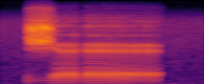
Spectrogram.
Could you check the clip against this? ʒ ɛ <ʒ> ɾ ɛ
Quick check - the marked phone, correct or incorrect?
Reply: incorrect: none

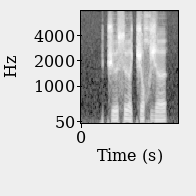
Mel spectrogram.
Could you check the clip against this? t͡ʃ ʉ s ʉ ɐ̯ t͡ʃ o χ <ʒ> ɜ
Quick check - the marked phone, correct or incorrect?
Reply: correct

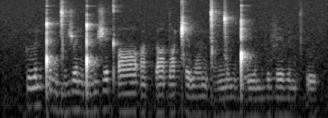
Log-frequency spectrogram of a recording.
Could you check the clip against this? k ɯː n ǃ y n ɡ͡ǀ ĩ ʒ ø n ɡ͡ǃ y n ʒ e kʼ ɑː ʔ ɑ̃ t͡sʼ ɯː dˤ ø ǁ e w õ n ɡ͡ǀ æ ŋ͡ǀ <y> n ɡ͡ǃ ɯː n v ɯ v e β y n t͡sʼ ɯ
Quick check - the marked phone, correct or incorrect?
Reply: correct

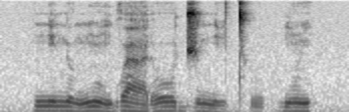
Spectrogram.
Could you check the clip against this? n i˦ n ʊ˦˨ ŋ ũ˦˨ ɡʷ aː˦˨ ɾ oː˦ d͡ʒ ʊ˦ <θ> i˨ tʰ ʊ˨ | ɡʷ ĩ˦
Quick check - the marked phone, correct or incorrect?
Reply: incorrect: n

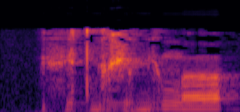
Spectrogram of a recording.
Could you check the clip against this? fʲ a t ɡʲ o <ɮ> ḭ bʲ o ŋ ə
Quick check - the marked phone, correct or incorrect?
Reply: incorrect: ʒ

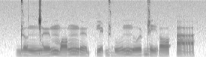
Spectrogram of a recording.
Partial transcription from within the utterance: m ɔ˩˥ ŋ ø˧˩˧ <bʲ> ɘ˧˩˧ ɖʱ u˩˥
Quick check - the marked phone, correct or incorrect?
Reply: incorrect: pʲ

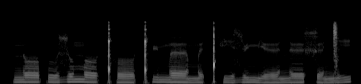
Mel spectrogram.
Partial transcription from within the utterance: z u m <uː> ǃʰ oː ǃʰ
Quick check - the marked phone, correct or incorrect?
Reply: incorrect: oː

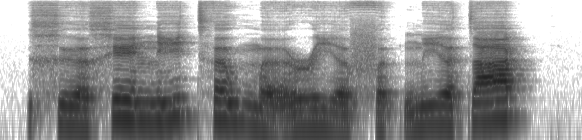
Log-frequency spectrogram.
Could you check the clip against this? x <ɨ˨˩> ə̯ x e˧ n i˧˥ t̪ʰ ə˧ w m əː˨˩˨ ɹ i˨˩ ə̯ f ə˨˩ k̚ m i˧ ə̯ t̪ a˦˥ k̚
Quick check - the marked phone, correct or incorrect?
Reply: correct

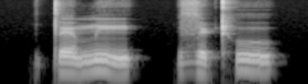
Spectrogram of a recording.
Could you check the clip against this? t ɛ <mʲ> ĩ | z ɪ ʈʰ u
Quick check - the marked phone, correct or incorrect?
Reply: incorrect: m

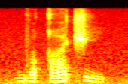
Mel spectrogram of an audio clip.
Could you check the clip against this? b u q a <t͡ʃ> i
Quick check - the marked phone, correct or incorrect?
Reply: correct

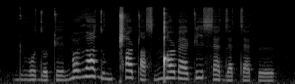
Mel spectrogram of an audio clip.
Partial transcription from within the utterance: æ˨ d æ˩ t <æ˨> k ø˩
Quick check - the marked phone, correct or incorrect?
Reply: incorrect: æ˩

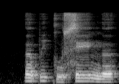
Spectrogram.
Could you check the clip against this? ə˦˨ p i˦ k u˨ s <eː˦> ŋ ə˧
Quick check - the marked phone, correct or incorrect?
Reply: correct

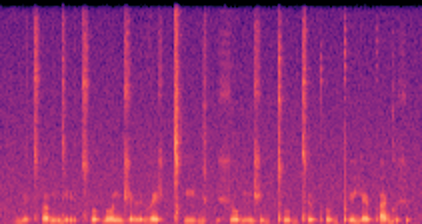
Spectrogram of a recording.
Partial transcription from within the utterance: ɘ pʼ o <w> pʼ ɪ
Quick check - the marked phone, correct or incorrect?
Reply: incorrect: b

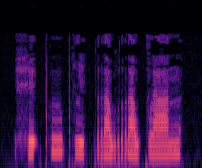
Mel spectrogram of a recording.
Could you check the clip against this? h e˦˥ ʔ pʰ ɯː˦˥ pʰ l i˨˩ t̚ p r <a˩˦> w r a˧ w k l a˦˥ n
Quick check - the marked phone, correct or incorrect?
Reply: correct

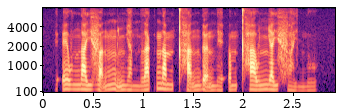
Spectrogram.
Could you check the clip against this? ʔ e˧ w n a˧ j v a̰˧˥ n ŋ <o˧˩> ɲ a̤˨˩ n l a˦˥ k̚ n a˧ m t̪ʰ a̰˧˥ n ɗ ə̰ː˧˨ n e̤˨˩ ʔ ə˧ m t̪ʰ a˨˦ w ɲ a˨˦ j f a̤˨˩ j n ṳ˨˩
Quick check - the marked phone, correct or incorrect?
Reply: incorrect: o̰˧˨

